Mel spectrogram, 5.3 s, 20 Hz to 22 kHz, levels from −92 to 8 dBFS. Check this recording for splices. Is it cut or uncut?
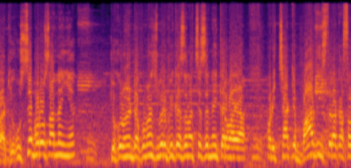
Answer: cut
